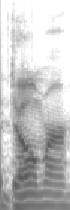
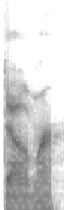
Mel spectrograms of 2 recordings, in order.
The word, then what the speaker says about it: Domer: Is it Domah? Am I pronouncing that correctly? Yeah, Domer. Yeah. It's like a Boston accent of Domer.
